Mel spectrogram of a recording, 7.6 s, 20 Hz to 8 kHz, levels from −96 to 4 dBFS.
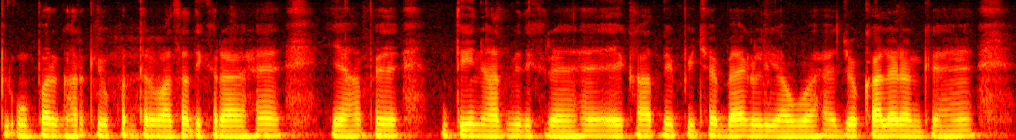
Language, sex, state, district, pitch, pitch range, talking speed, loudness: Hindi, male, Jharkhand, Garhwa, 120 Hz, 115-120 Hz, 210 wpm, -19 LUFS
